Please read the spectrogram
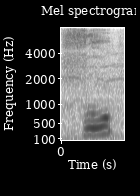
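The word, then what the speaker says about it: φυλή: It's pronounced phule, right?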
